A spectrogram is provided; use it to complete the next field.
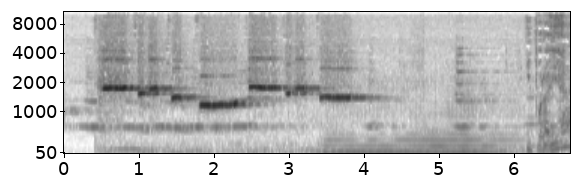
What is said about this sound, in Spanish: Recuerdo que empecé a chiflar yo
